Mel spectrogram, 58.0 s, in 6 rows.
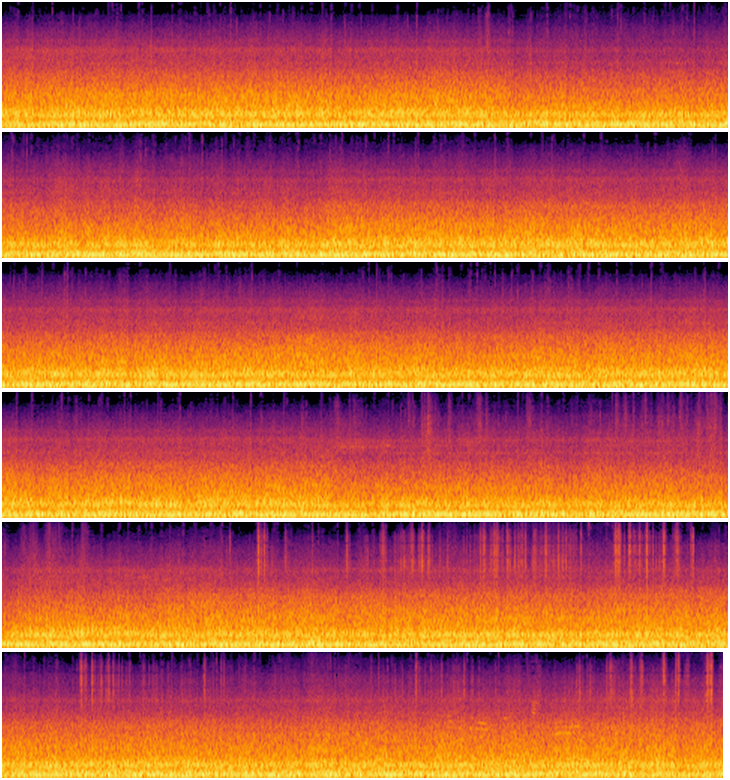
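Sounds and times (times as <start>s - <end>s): train running in tunnel: 0.0s - 47.3s, 48.1s - 57.5s.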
